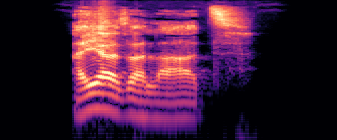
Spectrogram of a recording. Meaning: genitive singular of Eiersalat
- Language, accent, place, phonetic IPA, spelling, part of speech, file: German, Germany, Berlin, [ˈaɪ̯ɐzaˌlaːt͡s], Eiersalats, noun, De-Eiersalats.ogg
